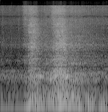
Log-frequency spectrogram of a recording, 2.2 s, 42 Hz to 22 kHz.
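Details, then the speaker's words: Used 318 Poly V8 (stated as 1964 and as 1965) from the Flagship truck, first start after installation in a 1966 Dodge W200 Power Wagon 4x4, with exhaust dumping just behind. Picks up cleanly into strong revs with an open, throaty note. Healthy. "you know this old engine always ran fantastic in the flagship she's got a great exhaust note because she dumps out right there look at that"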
